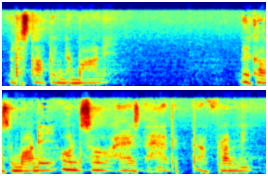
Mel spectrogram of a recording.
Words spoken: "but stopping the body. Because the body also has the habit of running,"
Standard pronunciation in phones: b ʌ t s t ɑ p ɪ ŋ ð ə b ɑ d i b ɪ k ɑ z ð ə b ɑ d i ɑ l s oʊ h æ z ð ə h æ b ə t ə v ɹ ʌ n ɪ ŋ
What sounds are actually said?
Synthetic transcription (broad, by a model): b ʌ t s t ɑ p ɪ ŋ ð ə b ɑ d i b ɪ k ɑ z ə b ɑ d i ɑ l s oʊ h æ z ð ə h æ b ə t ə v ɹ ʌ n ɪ ŋ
